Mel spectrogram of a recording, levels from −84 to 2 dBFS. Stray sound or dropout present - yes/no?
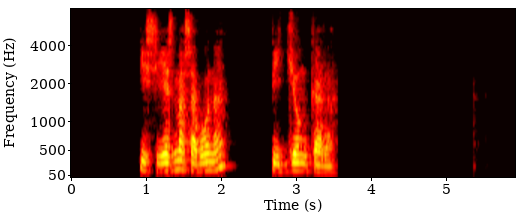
no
